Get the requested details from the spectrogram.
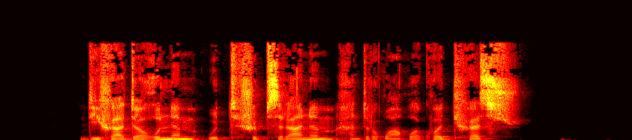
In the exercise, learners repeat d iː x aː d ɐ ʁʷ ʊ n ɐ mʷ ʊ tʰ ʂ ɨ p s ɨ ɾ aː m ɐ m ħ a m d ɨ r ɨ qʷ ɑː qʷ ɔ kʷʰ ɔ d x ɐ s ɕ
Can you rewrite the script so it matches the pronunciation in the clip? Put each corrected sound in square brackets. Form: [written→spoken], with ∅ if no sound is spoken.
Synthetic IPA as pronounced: d iː x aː d ɐ ʁʷ ʊ n ɐ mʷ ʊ tʰ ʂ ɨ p s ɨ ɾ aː [m→n] ɐ m ħ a [m→n] d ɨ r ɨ qʷ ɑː qʷ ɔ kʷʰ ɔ d x ɐ s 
